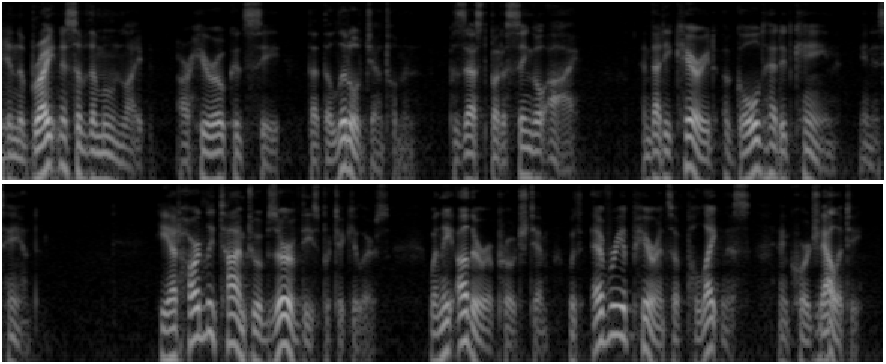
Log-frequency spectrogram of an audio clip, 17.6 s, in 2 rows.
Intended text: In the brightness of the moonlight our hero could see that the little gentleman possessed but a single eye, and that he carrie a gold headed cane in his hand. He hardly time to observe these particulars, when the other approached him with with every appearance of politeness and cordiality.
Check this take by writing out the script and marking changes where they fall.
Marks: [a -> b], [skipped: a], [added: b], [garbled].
In the brightness of the moonlight our hero could see that the little gentleman possessed but a single eye, and that he [carrie -> carried] a gold headed cane in his hand. He [added: had] hardly time to observe these particulars, when the other approached him with [skipped: with] every appearance of politeness and cordiality.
